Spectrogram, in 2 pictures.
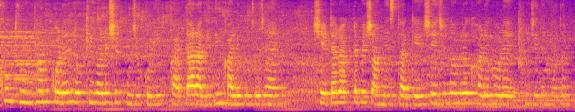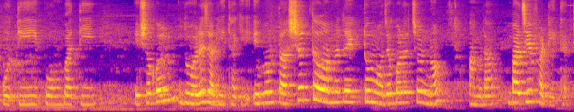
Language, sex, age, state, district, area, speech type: Bengali, female, 30-45, West Bengal, Paschim Bardhaman, urban, spontaneous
